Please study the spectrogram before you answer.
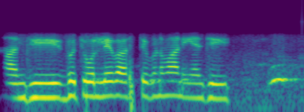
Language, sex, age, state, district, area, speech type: Punjabi, female, 18-30, Punjab, Muktsar, urban, conversation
